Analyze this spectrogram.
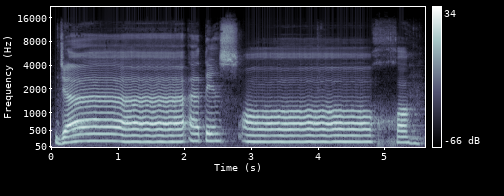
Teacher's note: گول تا کو ہا میں بدل دیں گے اور پیش کو جزم کے ساتھ بدل دیں گے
